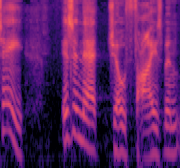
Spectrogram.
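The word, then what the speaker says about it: Theismann: we think just by changing the pronunciation of your last name from thian to thyman to rhyme with he we can get you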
